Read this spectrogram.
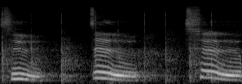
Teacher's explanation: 파열 플러스 마찰인 파찰음이 있습니다.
